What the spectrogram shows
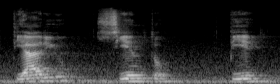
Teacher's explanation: tenemos una vocal abierta seguida o precedida por una vocal cerrada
